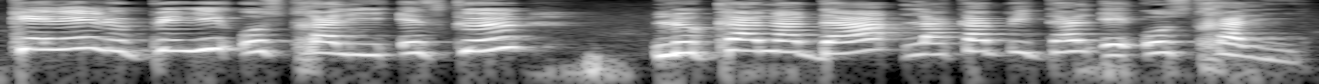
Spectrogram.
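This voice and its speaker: A woman's voice: high-pitched, takes it slowly, fairly bright tone. Woman streamer arguing playfully on a live. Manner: teasing, argumentative, repeats herself. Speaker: livestream host. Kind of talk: casual live stream chat.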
